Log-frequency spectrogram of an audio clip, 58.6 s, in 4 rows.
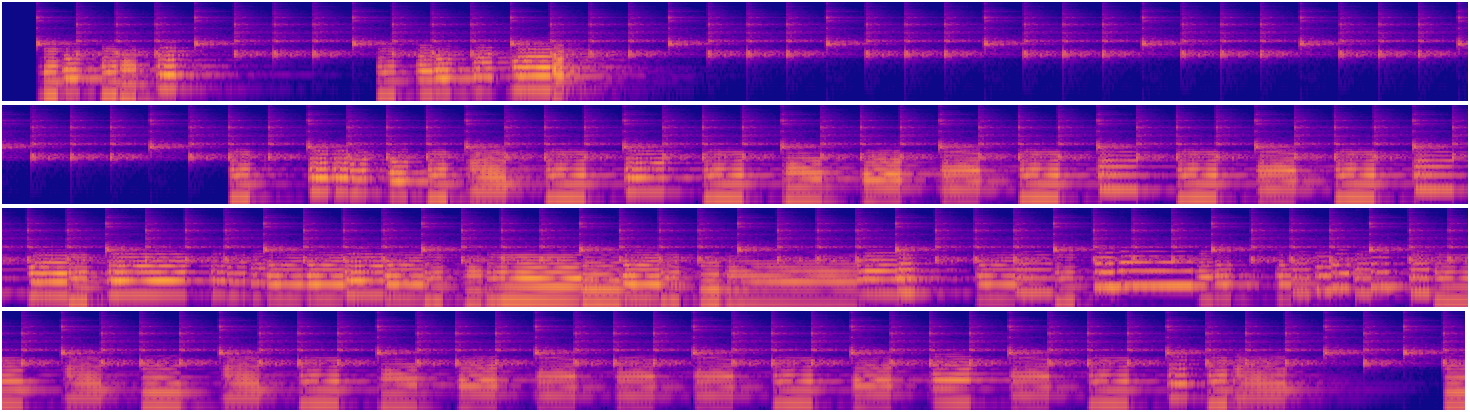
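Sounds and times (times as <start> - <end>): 
tuba: 0.4 - 2.4, 3.8 - 6.3, 16.9 - 57.0, 58.4 - 58.6.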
